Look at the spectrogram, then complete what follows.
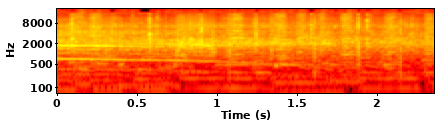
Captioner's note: applause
